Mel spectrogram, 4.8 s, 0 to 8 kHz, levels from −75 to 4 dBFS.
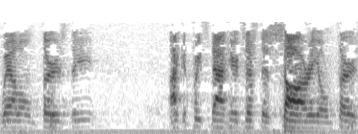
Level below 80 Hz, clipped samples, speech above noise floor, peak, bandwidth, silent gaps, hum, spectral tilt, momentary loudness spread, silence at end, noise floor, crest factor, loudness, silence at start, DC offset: -50 dBFS; under 0.1%; 30 dB; -2 dBFS; 5 kHz; none; none; -7.5 dB/octave; 18 LU; 0 s; -51 dBFS; 20 dB; -20 LUFS; 0 s; 0.1%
